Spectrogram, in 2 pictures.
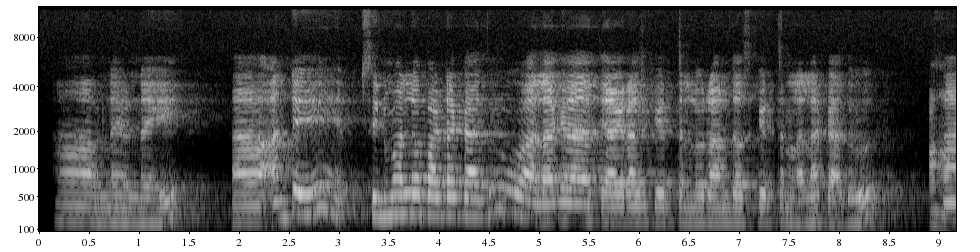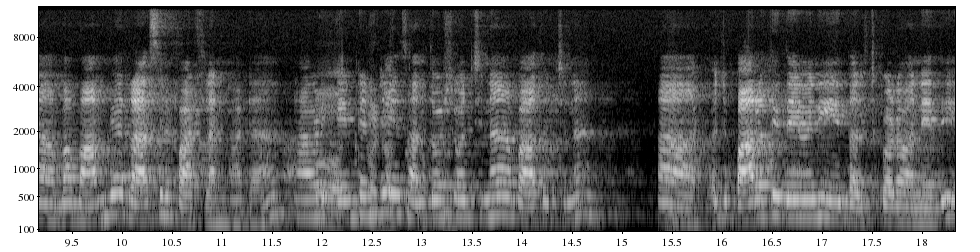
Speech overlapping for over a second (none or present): present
